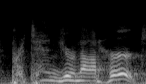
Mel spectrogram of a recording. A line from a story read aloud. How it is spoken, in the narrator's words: they pleaded in loud whispers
